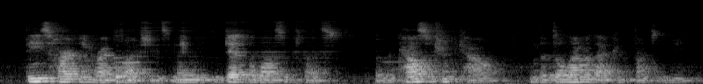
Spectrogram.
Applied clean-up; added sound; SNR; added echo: neural separator model SepFormer DNS4.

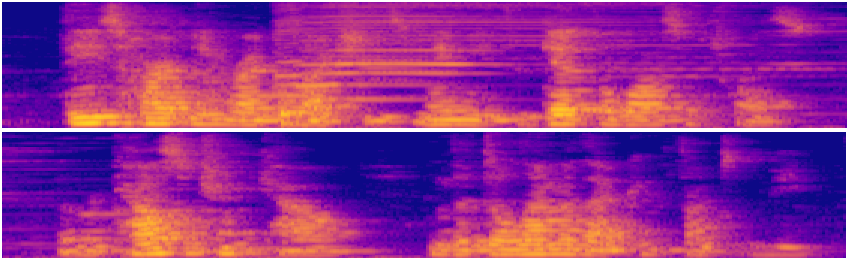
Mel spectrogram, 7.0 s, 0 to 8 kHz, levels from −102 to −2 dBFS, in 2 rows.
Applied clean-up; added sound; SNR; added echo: classical method WPE with log-MMSE.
